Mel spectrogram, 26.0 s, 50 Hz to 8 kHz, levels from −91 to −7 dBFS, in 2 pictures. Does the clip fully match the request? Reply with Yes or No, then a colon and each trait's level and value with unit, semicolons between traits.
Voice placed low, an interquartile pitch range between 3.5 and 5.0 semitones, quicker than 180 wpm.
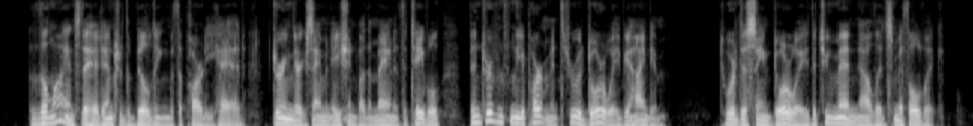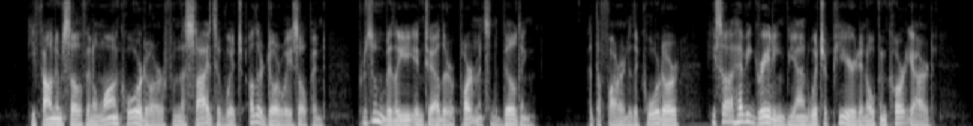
Yes: low, 105 Hz; average, 4.5 semitones; average, 190 wpm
